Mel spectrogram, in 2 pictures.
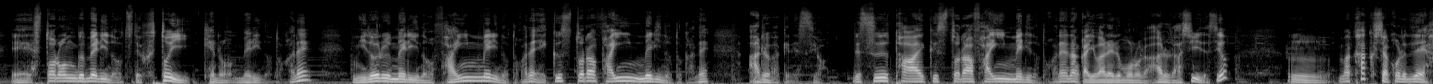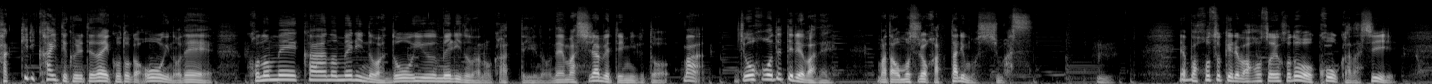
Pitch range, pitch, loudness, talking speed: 95-150 Hz, 120 Hz, -22 LUFS, 425 characters per minute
